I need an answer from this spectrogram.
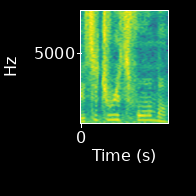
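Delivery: frantic, very high-pitched, squeaky voice. Describing a man's voice in Transformers, imitating a high-pitched voice. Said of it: "he just would like get more and more high pitched".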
